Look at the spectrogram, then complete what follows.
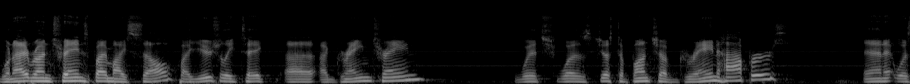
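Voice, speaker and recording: With lively intonation and a fairly high pitch, a man in an American accent talks over noticeable background noise. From US Midwest, Chicago suburbs. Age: 60s. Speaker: model railroader, clinic presenter. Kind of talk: presentation to hobby club. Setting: event hall with live audience and Zoom stream.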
